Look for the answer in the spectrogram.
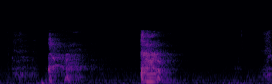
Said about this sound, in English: I'm going to say excuse me now, and that applies for every future cough. Excuse me.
